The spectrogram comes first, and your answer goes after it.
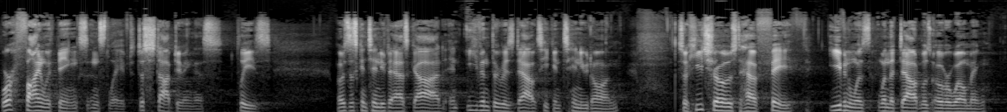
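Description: This man speaks with an American accent at a medium pitch. His pitch variation is ordinary, and his pace is moderate. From United States. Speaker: pastor. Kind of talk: sermon. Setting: church. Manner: casual with frequent fillers.

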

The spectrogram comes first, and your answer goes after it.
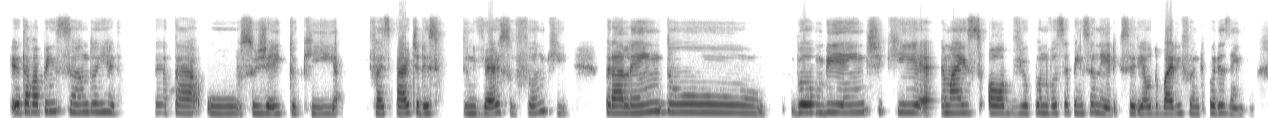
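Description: A woman speaks in a high voice at a fairly slow pace. Her intonation is monotone and flat. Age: 20s. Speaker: cultural project researcher. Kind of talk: podcast interview.

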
